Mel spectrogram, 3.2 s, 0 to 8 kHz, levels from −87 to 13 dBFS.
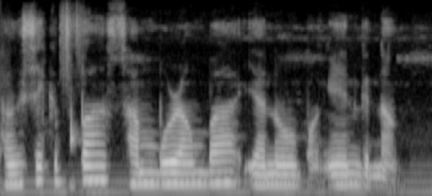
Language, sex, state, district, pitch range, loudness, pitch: Garo, male, Meghalaya, South Garo Hills, 120-135 Hz, -18 LUFS, 125 Hz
